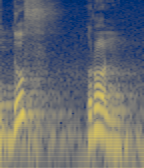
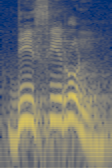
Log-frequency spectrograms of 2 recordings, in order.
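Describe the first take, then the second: First: A u sound, then no second vowel. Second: Both early vowels are i sounds. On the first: "bidomin fasukun"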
